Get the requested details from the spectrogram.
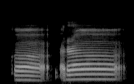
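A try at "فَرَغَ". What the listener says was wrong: Kok bukan koroa, ini ada titiknya semua. Titiknya ini, titiknya 1, bukan 2. Jadi fa, bukan ko. Farogo, ada titiknya ini. Kalau nggak ada titik bener farogo ya. Farogo, ada titiknya. Farogo yang ini.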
